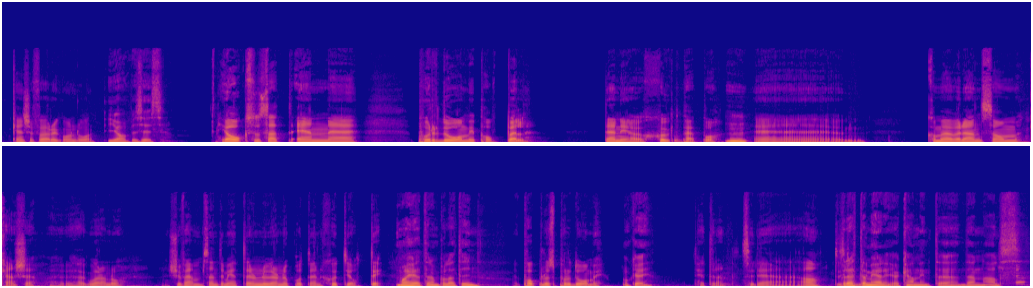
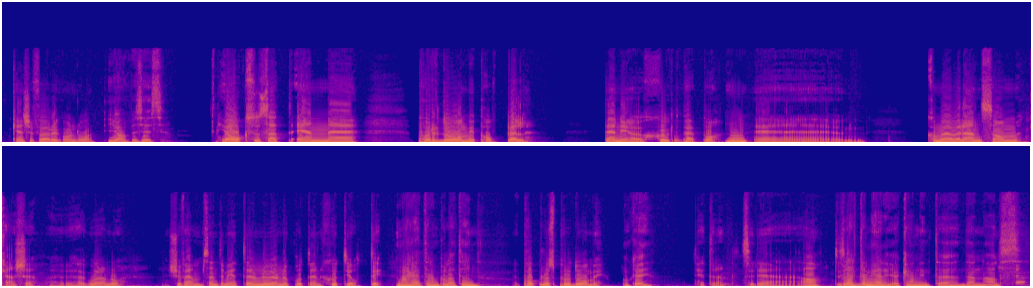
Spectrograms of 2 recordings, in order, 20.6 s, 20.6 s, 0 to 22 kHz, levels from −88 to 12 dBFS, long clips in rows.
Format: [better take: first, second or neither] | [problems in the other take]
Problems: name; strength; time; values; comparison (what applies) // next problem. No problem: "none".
first | distortion; heavy; 7 dB below the speech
